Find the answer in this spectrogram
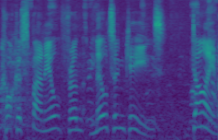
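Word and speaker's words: Daim: Samantha Lane with Dame, 8-year-old Cocker Spaniel from Milton Keynes. Dime, I'm sorry, that's how you should be pronounced, spelt D-A-I-M, loves the crowd and loves Crufts.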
